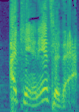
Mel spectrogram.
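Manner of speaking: put-on twangy voice. Retelling a woman's answer to the district attorney, imitating her twang. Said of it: "she says in her twang".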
